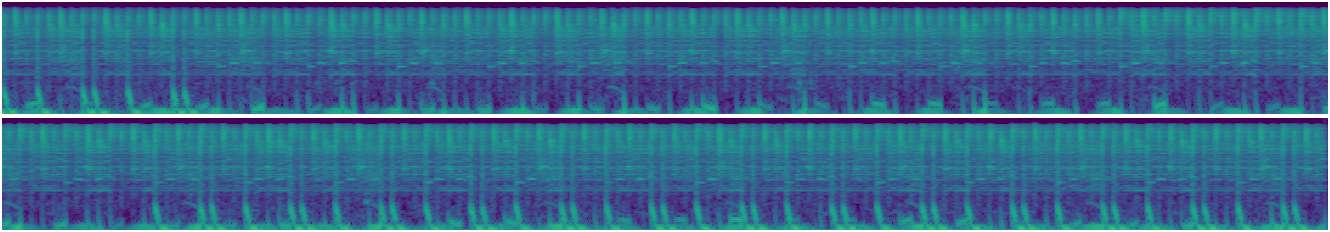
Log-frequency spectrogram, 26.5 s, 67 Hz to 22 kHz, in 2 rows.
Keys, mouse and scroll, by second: 0.7 super+9, 1.8 alt+super+d, 3.1 Down, 3.3 Down, 3.5 Down, 4.3 Return, 10.0 click, 12.7 click, 15.2 click, 18.5 click.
